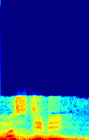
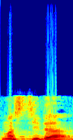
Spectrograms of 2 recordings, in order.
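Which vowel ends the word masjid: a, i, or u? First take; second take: i; a. First: The word ends in an i vowel. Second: The word ends in an a vowel. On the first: The speaker calls it right. "Di kasrah" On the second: The speaker calls it wrong. "Antum nggak boleh ucapkan"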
